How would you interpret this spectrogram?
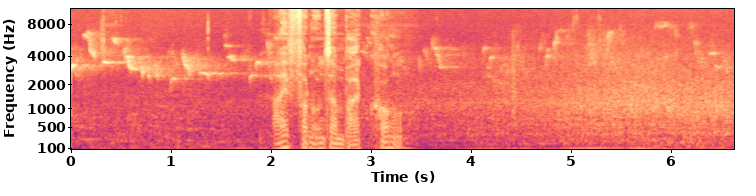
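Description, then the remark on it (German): A Eurasian blackcap, a small bird, sings loud, bright warbling phrases outdoors, briefly interrupted by a speaking voice, then keeps singing undisturbed as a car driving along the street passes with a low rumble beneath it. “und man hört sogar, wie ein Auto über die Straße fährt, aber ist der Mönchsgrasmücke, eine Mücke, die ein Vogel ist, völlig wurscht.”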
